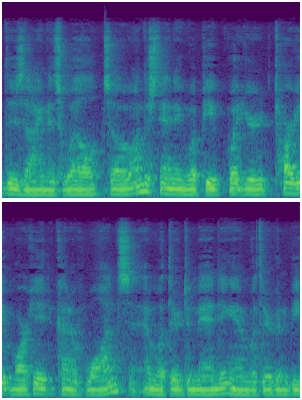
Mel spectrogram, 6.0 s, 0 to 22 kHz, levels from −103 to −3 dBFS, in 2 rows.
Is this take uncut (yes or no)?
no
